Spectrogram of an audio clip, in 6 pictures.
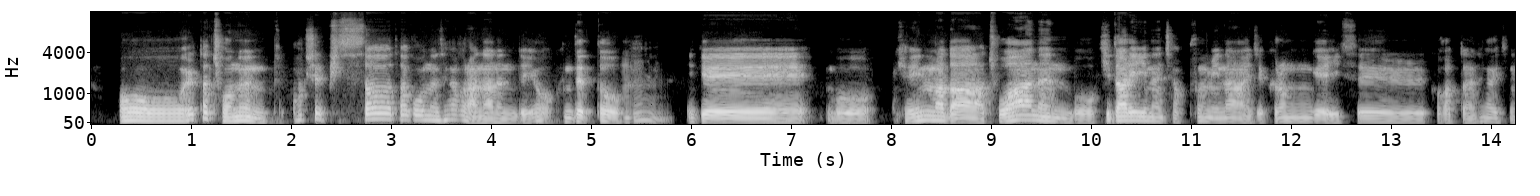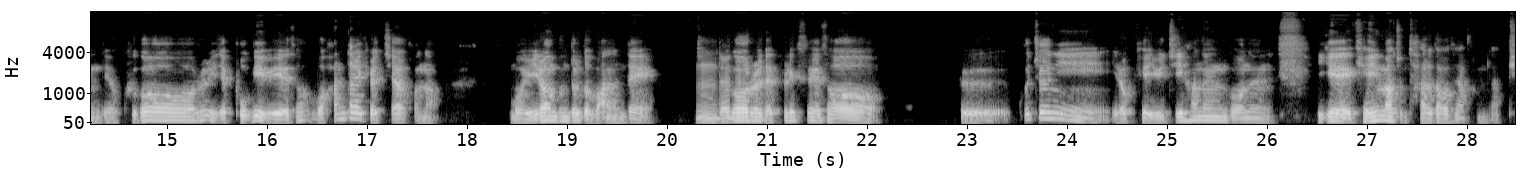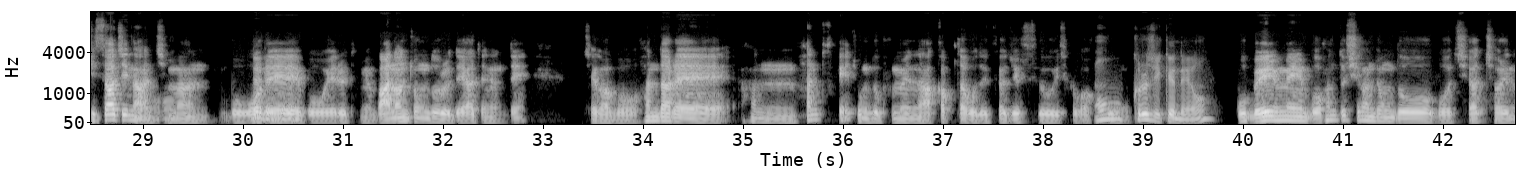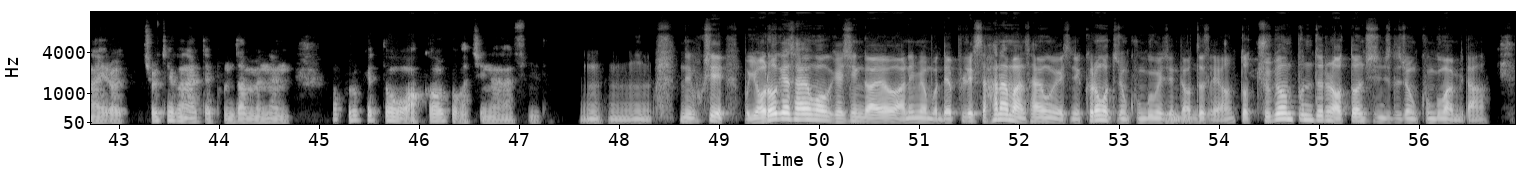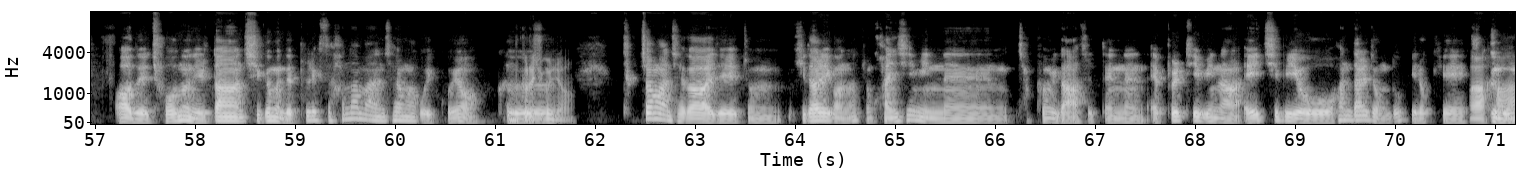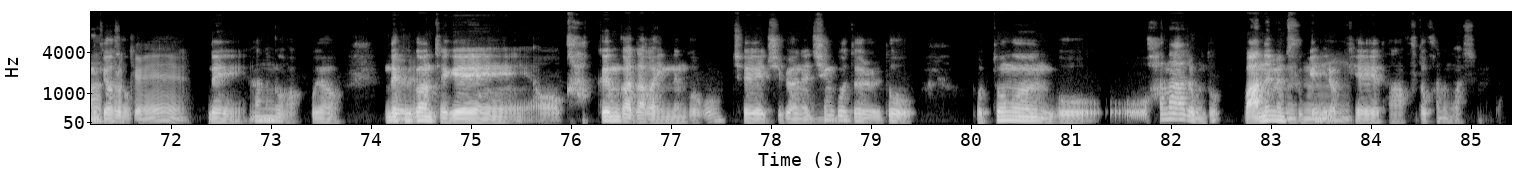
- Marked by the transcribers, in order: other background noise; teeth sucking
- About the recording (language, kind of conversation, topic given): Korean, podcast, 넷플릭스 같은 플랫폼이 콘텐츠 소비를 어떻게 바꿨나요?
